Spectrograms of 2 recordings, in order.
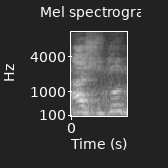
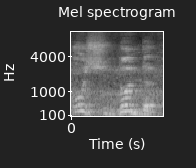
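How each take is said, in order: First: The word begins with an 'a' vowel. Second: The word begins with a 'u' vowel. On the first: The speaker calls it wrong. "यहाँ पर अशदुद नहीं पढ़ सकते आप" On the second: The speaker calls it right. "आपको पढ़ना होगा उशदुद"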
